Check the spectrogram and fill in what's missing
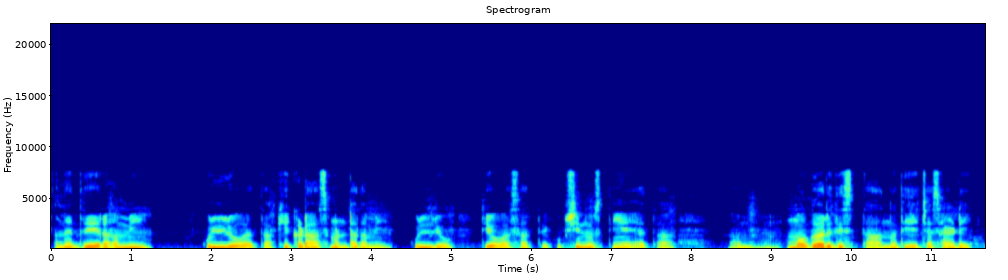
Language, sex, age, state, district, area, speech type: Goan Konkani, male, 18-30, Goa, Ponda, rural, spontaneous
